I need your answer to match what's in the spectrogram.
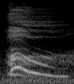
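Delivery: excited gasp. Acted. Paimon gasps at the blade.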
